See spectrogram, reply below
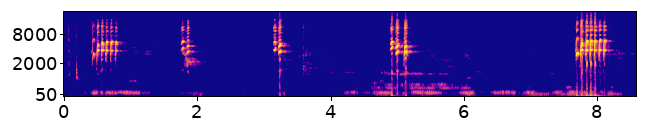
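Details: Orange German canary singing the same phrase over and over: five bright, buzzy trilled bursts spaced about one and a half seconds apart, the last the longest, with faint low rustling between.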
